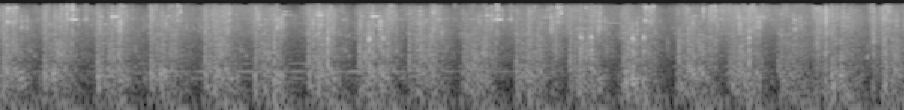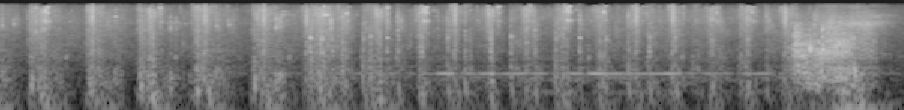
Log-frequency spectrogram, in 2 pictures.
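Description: Heavy mechanical footfalls thud and clank in a quick, steady gallop.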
